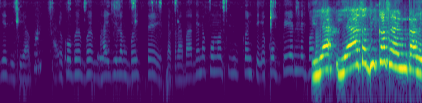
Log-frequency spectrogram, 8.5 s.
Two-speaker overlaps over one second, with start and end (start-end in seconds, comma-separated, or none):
none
